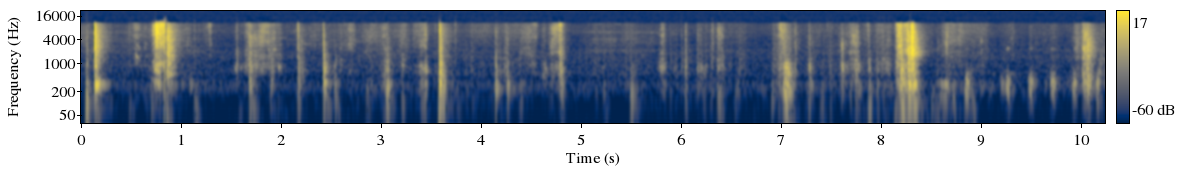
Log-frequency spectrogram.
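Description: Sealed cardboard trading-card boxes handled on a table: scattered taps and knocks as they are picked up and set down, with a few longer rustling, scraping bursts, the loudest shortly after the start and about eight seconds in.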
